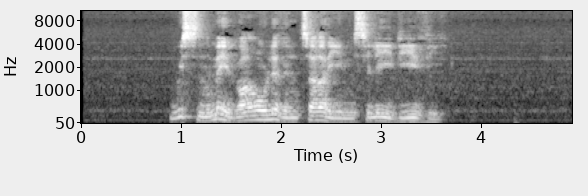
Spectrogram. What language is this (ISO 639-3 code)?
kab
